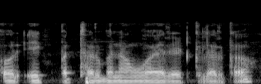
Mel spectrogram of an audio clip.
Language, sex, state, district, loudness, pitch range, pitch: Hindi, male, Uttar Pradesh, Lucknow, -17 LUFS, 80-85 Hz, 80 Hz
